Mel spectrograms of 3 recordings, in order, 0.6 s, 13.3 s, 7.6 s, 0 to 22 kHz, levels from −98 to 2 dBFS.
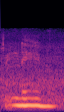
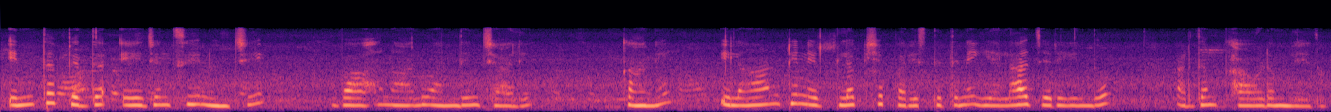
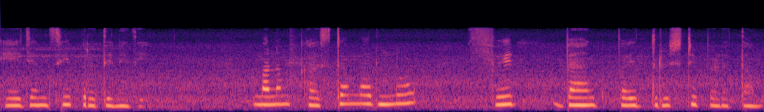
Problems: low volume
